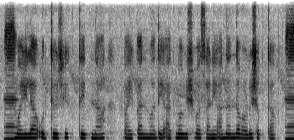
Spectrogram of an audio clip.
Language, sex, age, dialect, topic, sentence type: Marathi, female, 18-24, Southern Konkan, banking, statement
